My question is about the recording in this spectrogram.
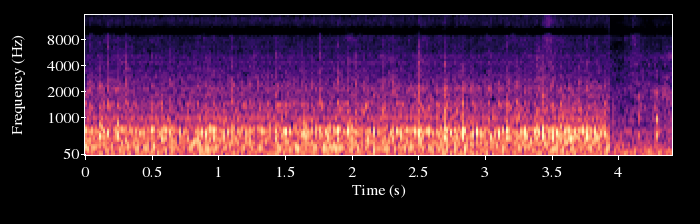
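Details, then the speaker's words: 1923 ringing machine motor generator: steady motor hum with light rattling tick about three times a second fading as it coasts down; worn leather coupling behind the plate, quieter when pressed. "if I put pressure on here to take up that wear take up that play in the leather coupling the noise quiets down a lot"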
